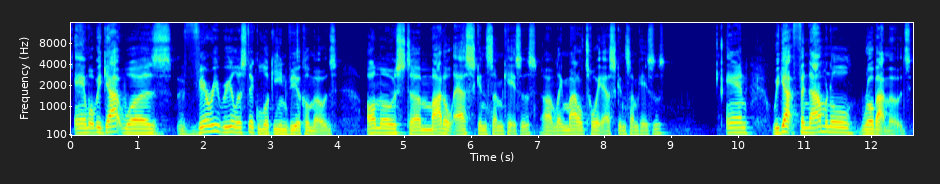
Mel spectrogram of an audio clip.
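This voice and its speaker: A young adult man, slightly nasal and congested from a sinus infection, hosting a casual solo podcast and rambling with many ums and restarts. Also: mid-range voice. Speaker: podcast host.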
